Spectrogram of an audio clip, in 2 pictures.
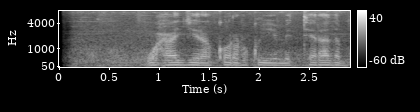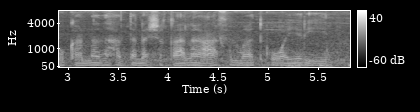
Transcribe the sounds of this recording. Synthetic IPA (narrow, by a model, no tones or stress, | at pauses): wɑħɑːt͡ʃɪɾɐkʰɔɾɔrkʰʊjɪmɪd̪̚t̪ʰɪɾɐðɐbʊkʰaːnːɐðɐhɐd̪ɐnɐʃɑqɑːlɐɦʕɑːfɪmaːd̪kʰʊwɑːjɐrjɪɦiːn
